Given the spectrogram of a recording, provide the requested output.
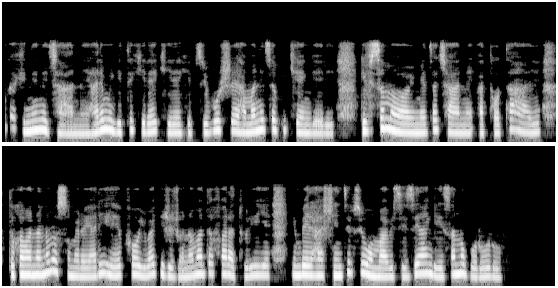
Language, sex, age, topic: Rundi, female, 18-24, education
